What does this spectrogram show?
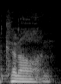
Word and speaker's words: Canaan: Sinai and they arrive in Cananan or Canaan depending on which way you want to pronounce it.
